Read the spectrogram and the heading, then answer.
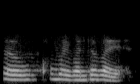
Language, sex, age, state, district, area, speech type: Bodo, female, 18-30, Assam, Chirang, urban, conversation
